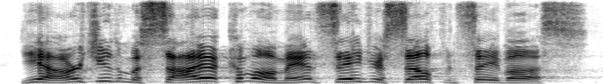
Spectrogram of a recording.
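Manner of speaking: mock him like a criminal beside him; a criminal on the cross taunting Jesus; jeering taunt. Criminal hurling insults at Jesus.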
